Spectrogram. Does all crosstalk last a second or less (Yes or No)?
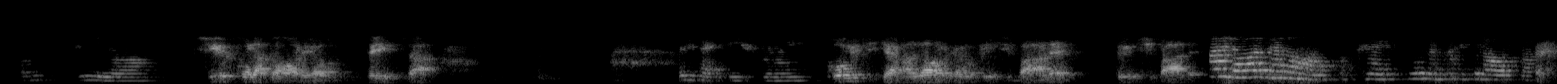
No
